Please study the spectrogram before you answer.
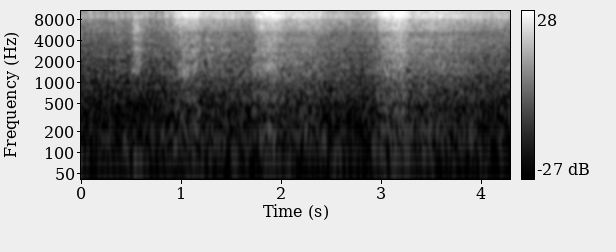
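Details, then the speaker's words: BMW E70 X5 M50d tri-turbo diesel with lack of power: idle with an airy whoosh swelling in repeated surges about every second, a grunting rush; suspected boost or vacuum leak, possibly at one of three servos/actuators. "there's like a grunting know either a Russian aver with is obviously elite from somewhere either a boost leak or a vacuum leak possibly on any one of the three servos and actuator"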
